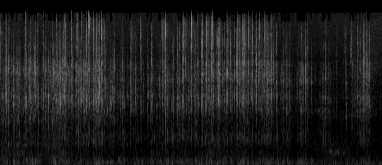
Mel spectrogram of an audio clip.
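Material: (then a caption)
Silicone. Long fingernails scratch rapidly across the bristle nubs of a pink silicone dishwashing glove worn on the other hand, held up by the microphone. The result is a dense, continuous flurry of quick, dry, crackly ticks with bright high-end hiss over a soft low rumble, staying fairly even and fading slightly at the end.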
